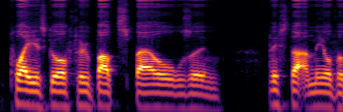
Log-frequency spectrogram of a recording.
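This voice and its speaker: A man with a dark, mellow tone speaks at a moderate pace in a very clean recording with a silent background. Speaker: football pundit. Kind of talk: casual chat.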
